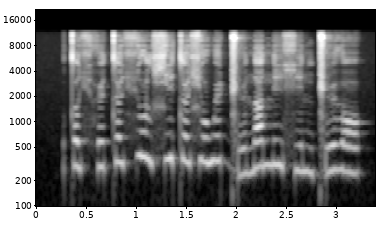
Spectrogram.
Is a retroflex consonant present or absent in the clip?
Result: absent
